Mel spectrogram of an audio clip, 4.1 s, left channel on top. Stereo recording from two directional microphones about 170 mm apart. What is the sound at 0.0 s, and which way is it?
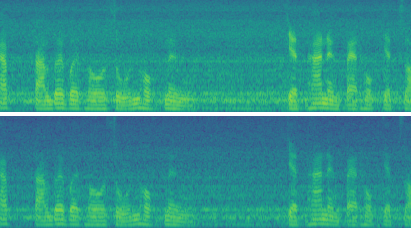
Speech, 5° right (ahead or behind).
